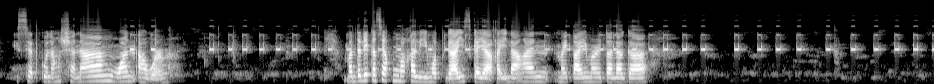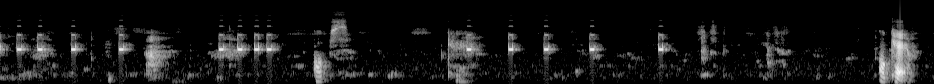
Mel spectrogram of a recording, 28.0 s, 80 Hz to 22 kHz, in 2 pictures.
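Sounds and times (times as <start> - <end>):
kitchen timer beeps: 2.0 - 2.4, 3.1 - 7.2, 8.2 - 15.2, 17.3 - 18.2.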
